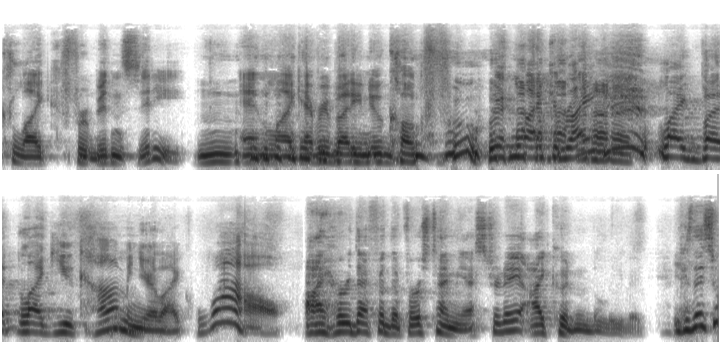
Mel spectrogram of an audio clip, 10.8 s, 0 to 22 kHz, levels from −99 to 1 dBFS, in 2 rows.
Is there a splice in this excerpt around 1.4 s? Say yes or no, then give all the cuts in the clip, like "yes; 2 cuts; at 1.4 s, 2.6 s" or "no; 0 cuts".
no; 1 cut; at 7.5 s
